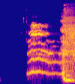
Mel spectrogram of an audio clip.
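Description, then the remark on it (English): A single drawn-out cat meow, fairly loud, rising into a harsher, louder ending after a brief silence at the start; no talking. “Now, this cat is getting his tail in my face. Okay, the cat's here now.”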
